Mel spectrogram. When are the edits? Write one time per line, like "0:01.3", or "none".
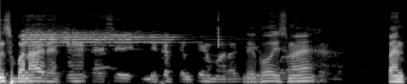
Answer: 0:02.4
